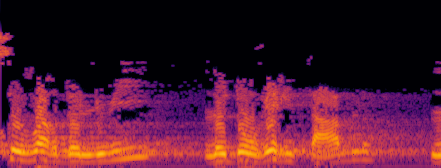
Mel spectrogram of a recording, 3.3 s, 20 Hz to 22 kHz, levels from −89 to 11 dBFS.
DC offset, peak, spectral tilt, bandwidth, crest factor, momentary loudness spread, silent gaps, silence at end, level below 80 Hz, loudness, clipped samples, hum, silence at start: under 0.1%; -4 dBFS; -5.5 dB/octave; 11 kHz; 10 dB; 13 LU; none; 0 s; -44 dBFS; -14 LUFS; under 0.1%; none; 0 s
